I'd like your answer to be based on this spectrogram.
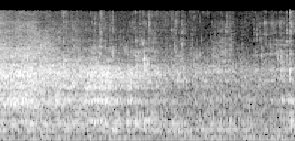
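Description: Water is poured into a pot of potatoes for cooking, making a continuous splashing rush that is strongest at first and eases slightly toward the end.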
